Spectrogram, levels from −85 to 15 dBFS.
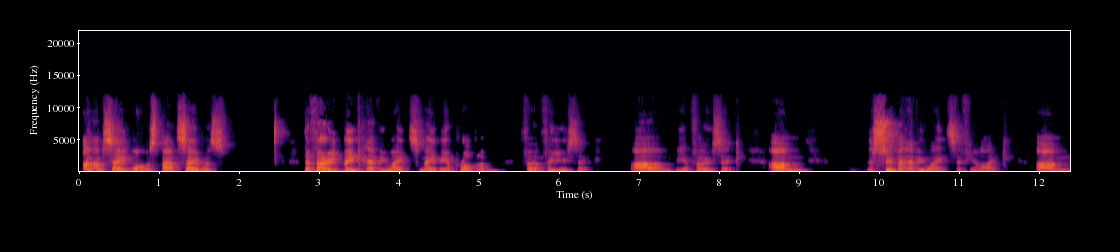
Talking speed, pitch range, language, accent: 150 wpm, 120-165 Hz, English, British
